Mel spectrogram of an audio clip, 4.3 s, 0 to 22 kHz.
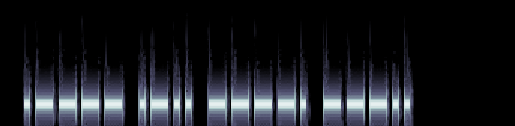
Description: Morse code, heard as a keyed tone, about 25 wpm, 700 Hz. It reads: 1L98
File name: practice / 25wpm / Four Letter-Number Combinations - 25wpm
